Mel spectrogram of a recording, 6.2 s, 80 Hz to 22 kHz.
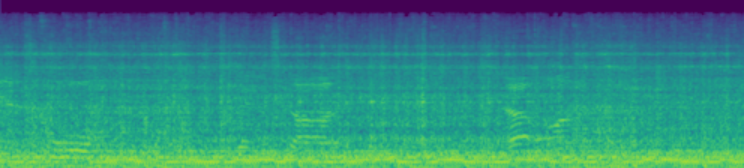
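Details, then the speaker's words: Trashed Yamaha RX-1 Mountain snowmobile with sensors disconnected, throwing temperature, oil and check-engine alerts, ridden about a mile. Constant smooth note holding steady revs, motorcycle-like, no ticking, knocking or stumbling. Runs properly. "is so yeah i mean it does seem to run pretty good"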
